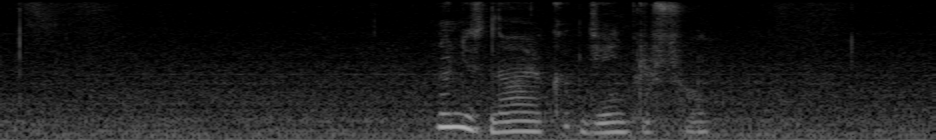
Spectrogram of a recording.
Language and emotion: Russian, sad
